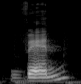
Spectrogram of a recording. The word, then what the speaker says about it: wenn: these three words: wen, wenn, wann. Just a few alphabets make the difference in their pronunciation. Do pay attention. In wen, there is a longer A sound, whereas wenn has a short one.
